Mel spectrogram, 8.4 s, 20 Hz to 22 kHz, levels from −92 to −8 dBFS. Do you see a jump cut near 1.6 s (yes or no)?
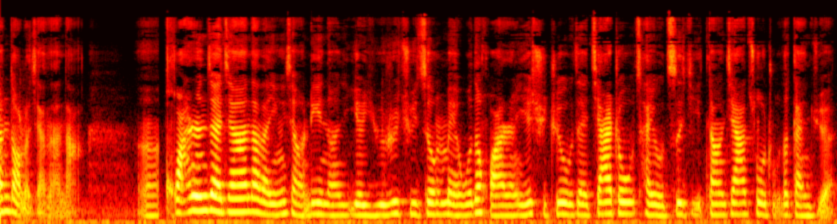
yes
